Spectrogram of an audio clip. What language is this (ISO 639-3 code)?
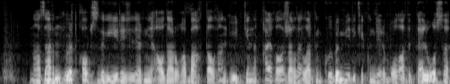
kaz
